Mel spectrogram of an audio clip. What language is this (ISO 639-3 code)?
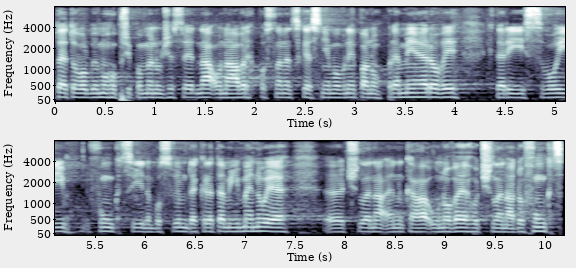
ces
